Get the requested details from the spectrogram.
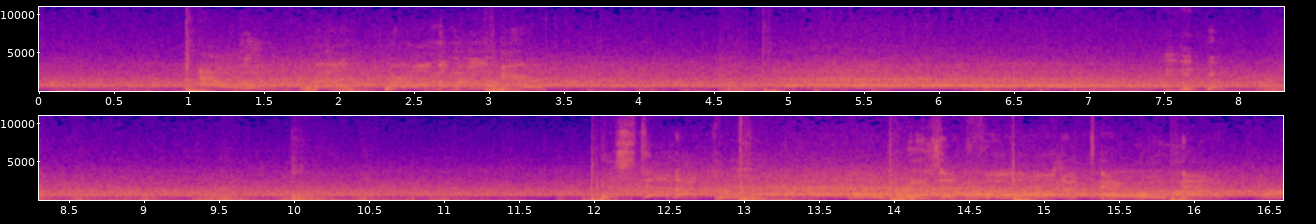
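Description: Bodies slam hard onto a wrestling mat with heavy thuds.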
